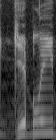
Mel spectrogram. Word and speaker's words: Ghibli: way uh should be Ghibli because um the G is always hard in Japanese although you can look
